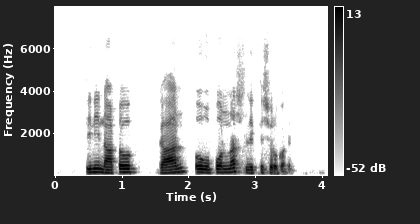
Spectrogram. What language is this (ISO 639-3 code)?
ben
